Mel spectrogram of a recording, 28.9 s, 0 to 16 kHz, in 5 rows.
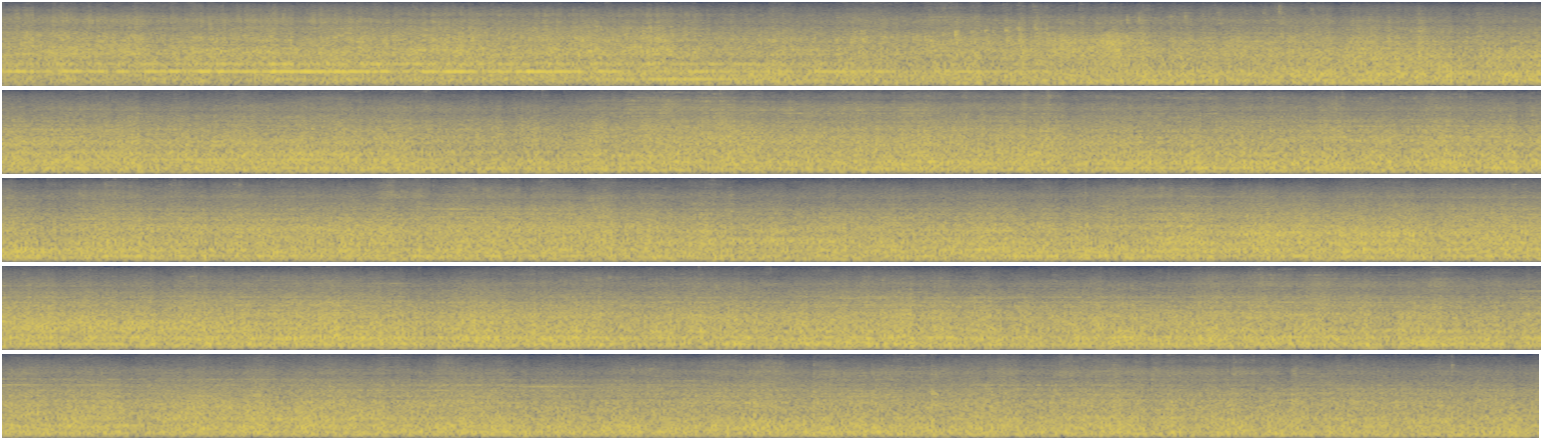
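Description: A long train of empty steel coal cars rolling steadily past, with its mid-train CP AC4400CW diesel locomotive going by just below and pulling away. A thin steady whine sounds through the first several seconds.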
